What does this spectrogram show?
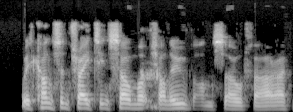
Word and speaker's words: Ubon: Ubon is UBON. Yeah. Lovely. Yeah. Ubon. Ubon. Ubon. Pronounce it properly. Yeah. No, I can say in the Welsh way, Ubon.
